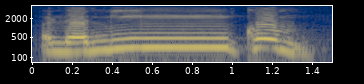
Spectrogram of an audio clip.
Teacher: الإخفاء هنا أنا هرقق الغنة عشان الكاف حرف مستافل حرف مرقق.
